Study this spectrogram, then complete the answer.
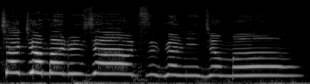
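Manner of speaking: high, loud, delighted hello; excited greeting. Real, not acted. Streamer greets viewer ちゃちゃまるさん, excited high greeting. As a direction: call out happily to a friend.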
